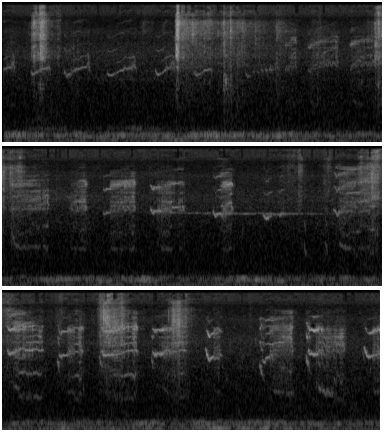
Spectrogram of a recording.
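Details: White-browed laughingthrush on fledging day, as the mother calls her only chick out of the nest: short high chirps, often rising or hooked, come in loose clusters over a steady low hum, with scattered clicks and rustles.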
